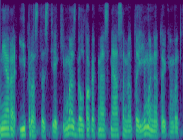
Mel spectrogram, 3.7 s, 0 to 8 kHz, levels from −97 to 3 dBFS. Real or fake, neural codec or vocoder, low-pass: fake; vocoder, 44.1 kHz, 128 mel bands, Pupu-Vocoder; 7.2 kHz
